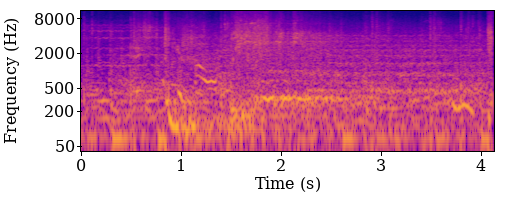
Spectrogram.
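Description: Fight-scene soundtrack: dramatic background music with dubbed punch and crash sound effects, several sharp hits landing over the score.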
